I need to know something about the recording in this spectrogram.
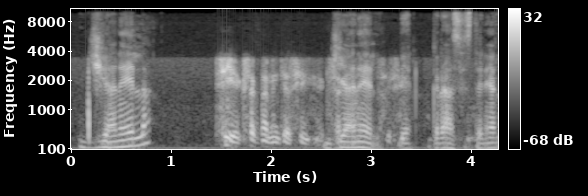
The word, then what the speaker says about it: Gianella: ¿Usted lo pronuncia Gianella? Sí, exactamente así. Gianella.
